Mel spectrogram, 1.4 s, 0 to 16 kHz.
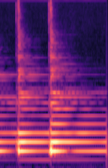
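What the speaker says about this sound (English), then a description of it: "whereas the G on the mandolin sounds like this." Mandolin sounding a G note, two bright plucked attacks about 0.4 seconds apart, the tone ringing on steadily with a clear harmonic stack, close and solo with no voices.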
